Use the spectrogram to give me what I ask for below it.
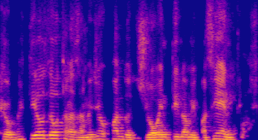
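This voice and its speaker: At a very fast pace, a man talks in a fairly high-pitched voice. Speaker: respiratory therapist in intensive care. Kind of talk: lecture.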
